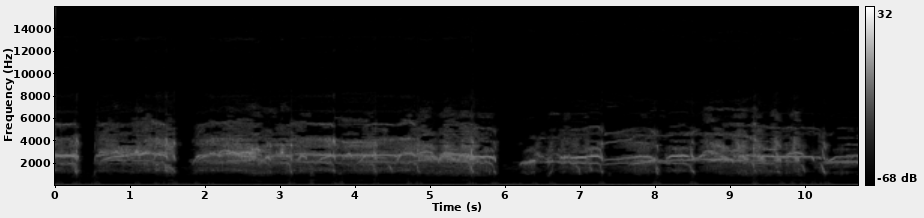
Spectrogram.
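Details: Peregrine falcon young being given dinner on 5 May 2021, calling with continuous grating screeches for several seconds, a brief break midway, then more drawn-out rasping cries over low background thuds.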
